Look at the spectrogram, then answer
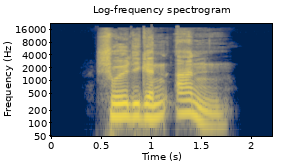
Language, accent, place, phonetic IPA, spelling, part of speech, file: German, Germany, Berlin, [ˌʃʊldɪɡn̩ ˈan], schuldigen an, verb, De-schuldigen an.ogg
- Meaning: inflection of anschuldigen: 1. first/third-person plural present 2. first/third-person plural subjunctive I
